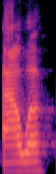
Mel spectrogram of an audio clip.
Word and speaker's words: hour: So Jesse, hour. Yep, the silent H in hour, absolutely, is a key one.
